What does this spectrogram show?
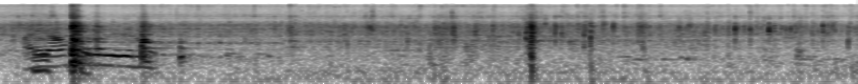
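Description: Meat frying in a covered steel pot on a gas stove: a faint, steady sizzling hiss with a few light clicks, one plainer click about four seconds in. A voice speaks briefly near the start.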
